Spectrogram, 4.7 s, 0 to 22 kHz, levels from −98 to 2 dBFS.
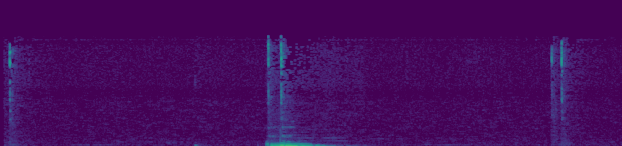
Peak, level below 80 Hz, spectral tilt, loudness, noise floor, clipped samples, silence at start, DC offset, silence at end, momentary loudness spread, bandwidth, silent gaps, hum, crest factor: -22 dBFS; -80 dBFS; -8 dB/octave; -43 LUFS; -80 dBFS; under 0.1%; 2 s; under 0.1%; 2.25 s; 16 LU; 16.5 kHz; none; none; 28 dB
